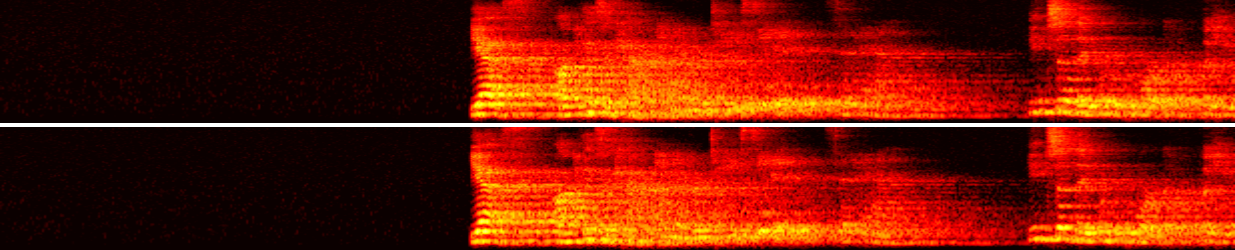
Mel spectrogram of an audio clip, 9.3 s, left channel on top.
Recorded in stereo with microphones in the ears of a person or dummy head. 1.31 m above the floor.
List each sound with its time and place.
3.5 s a woman speaking: 25° right (ahead or behind), 0.6 m
4.9 s a woman speaking: 85° right, 0.9 m
7.7 s a woman speaking: 35° right (ahead or behind), 0.7 m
